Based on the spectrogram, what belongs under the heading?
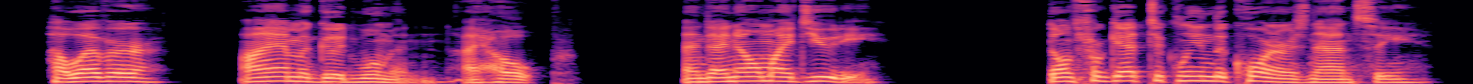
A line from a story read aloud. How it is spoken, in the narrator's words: finished sharply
